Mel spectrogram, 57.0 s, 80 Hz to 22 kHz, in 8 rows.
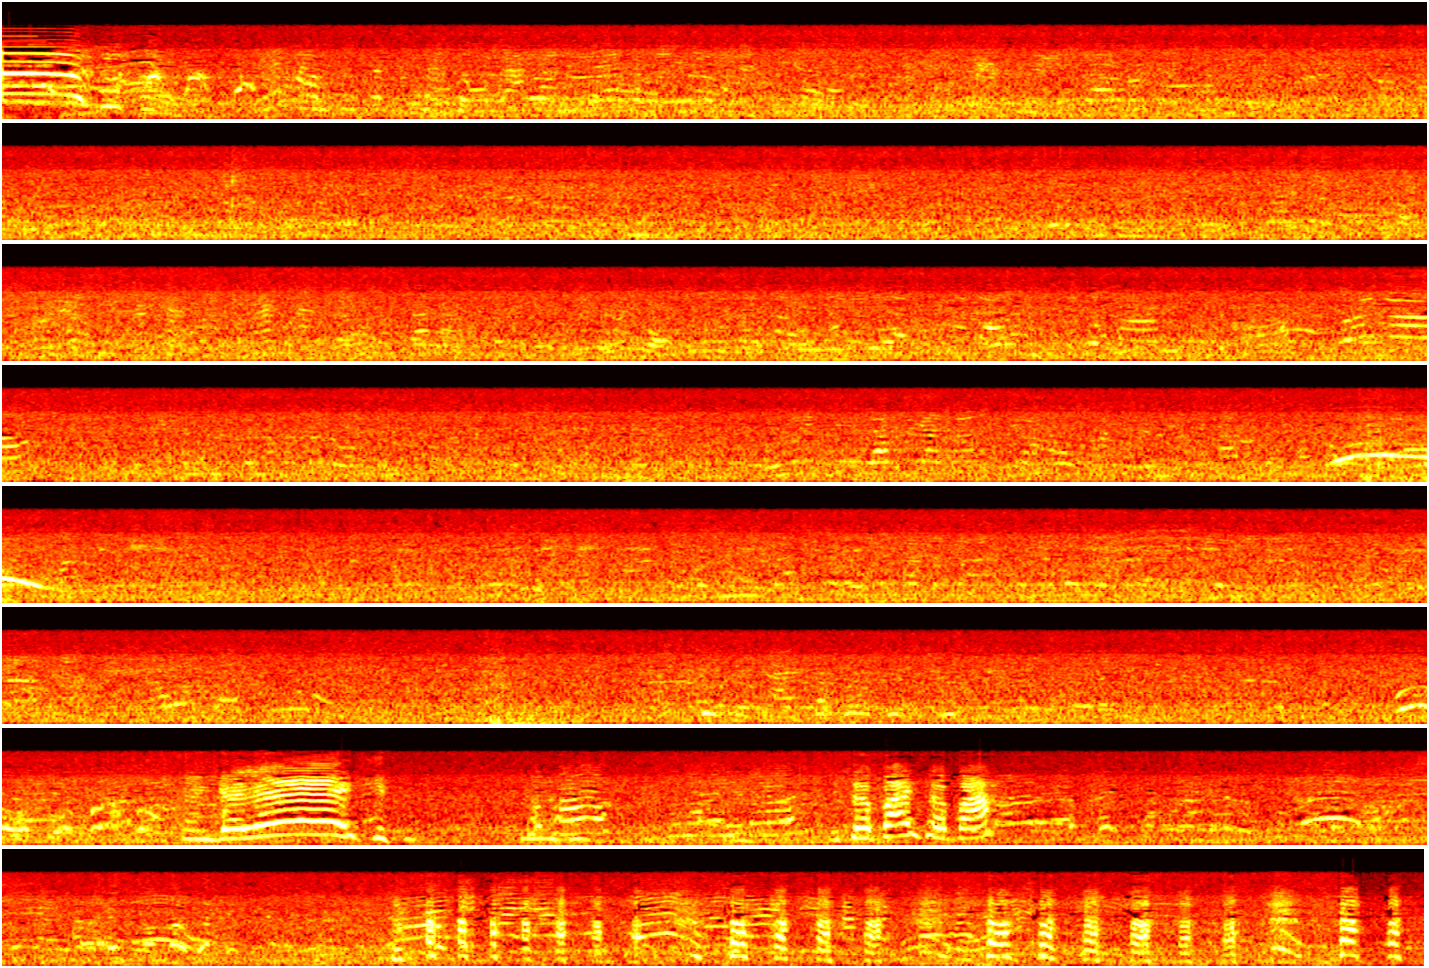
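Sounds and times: faint voices: 0.0 - 56.9
waterfall rushing into pool: 0.0 - 56.9.

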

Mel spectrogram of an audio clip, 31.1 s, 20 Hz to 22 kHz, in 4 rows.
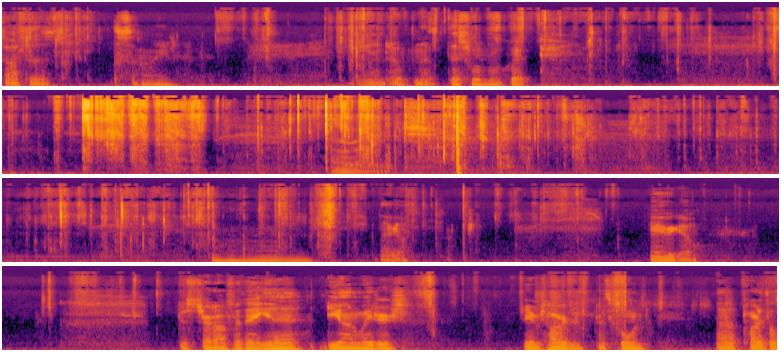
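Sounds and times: paper crinkling: 2.0 - 21.0
paper wrapper tearing: 5.6 - 19.2.

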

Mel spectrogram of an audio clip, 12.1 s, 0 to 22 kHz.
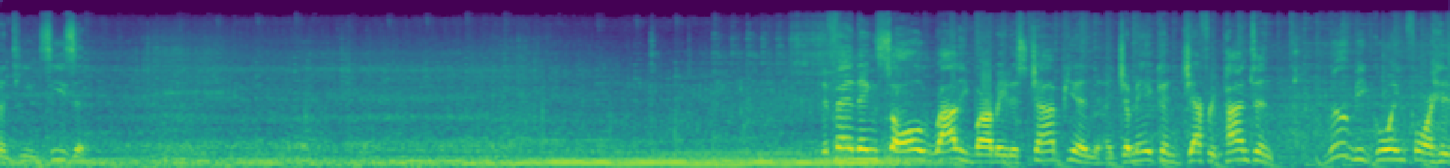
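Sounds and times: car engine idling: 0.0 - 9.8.

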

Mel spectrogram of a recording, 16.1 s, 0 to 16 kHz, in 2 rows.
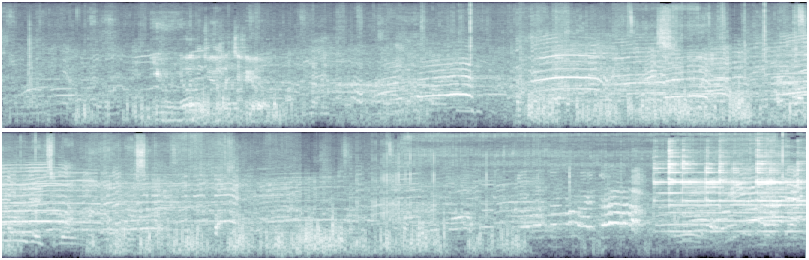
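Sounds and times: crowd noise: 0.0 - 16.0
people shouting encouragement: 2.5 - 16.0.

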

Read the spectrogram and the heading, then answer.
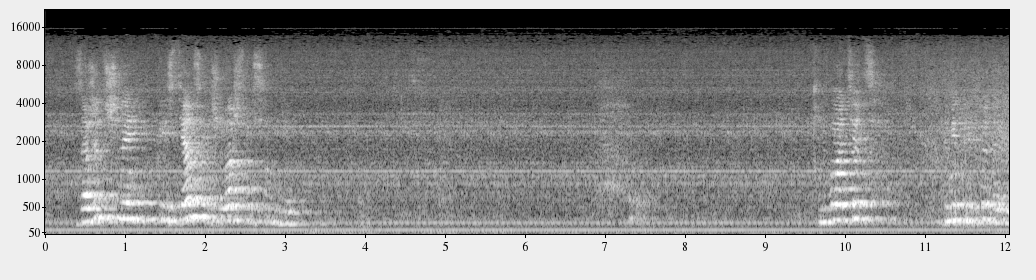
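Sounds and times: low electrical hum and hiss: 0.0 - 12.0.

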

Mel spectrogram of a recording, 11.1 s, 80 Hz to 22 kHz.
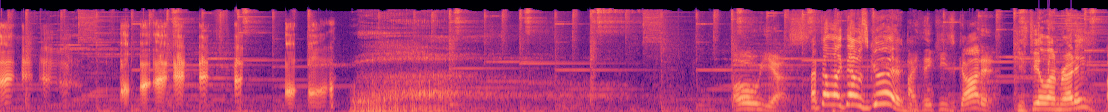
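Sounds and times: eerie background music: 0.0 - 8.6
man squealing and grunting: 3.4 - 6.6.

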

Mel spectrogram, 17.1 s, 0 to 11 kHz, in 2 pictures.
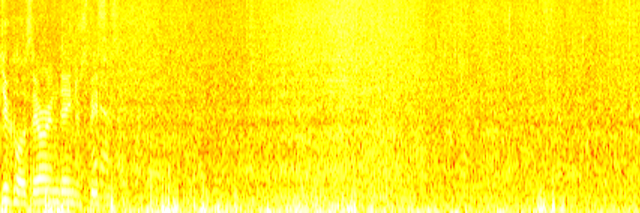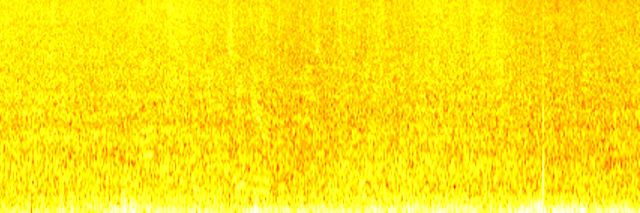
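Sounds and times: surf washing over rocks: 0.0 - 17.0
wind buffeting microphone: 0.0 - 17.0.

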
